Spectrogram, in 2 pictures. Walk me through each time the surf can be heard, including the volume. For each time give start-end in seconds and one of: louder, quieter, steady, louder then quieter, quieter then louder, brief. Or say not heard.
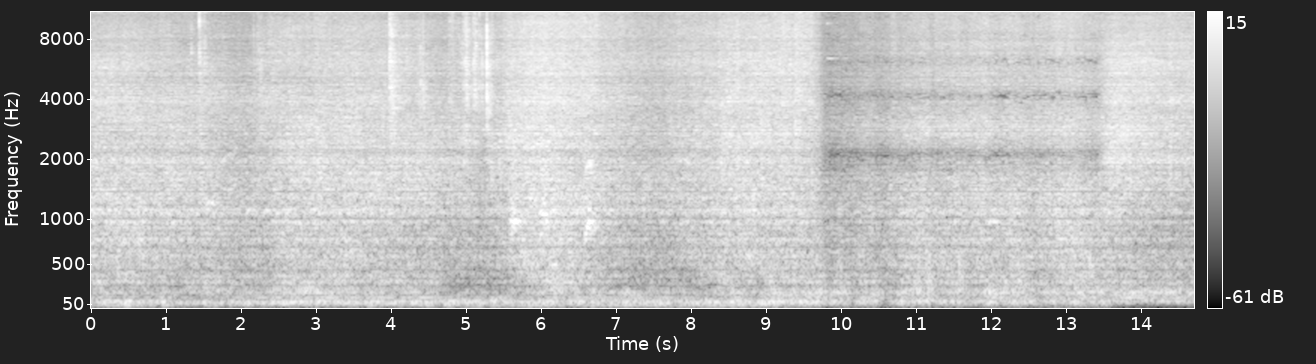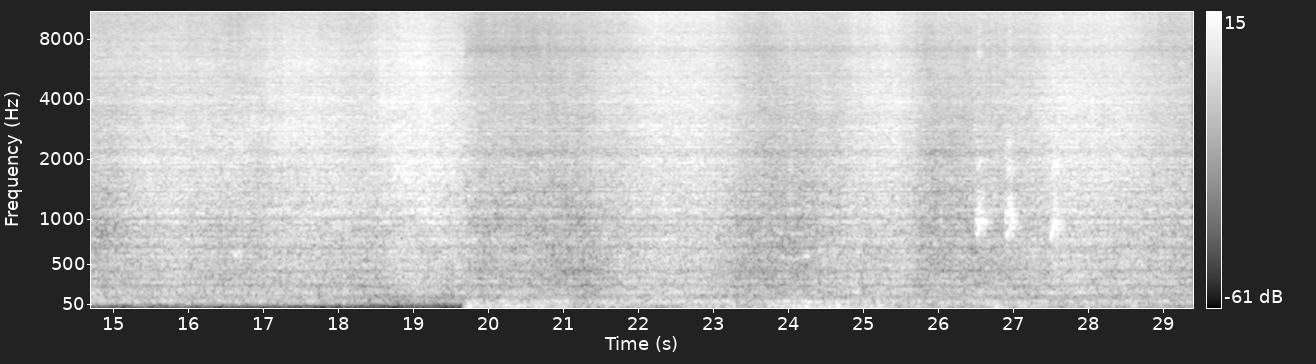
0.0-29.3 steady.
